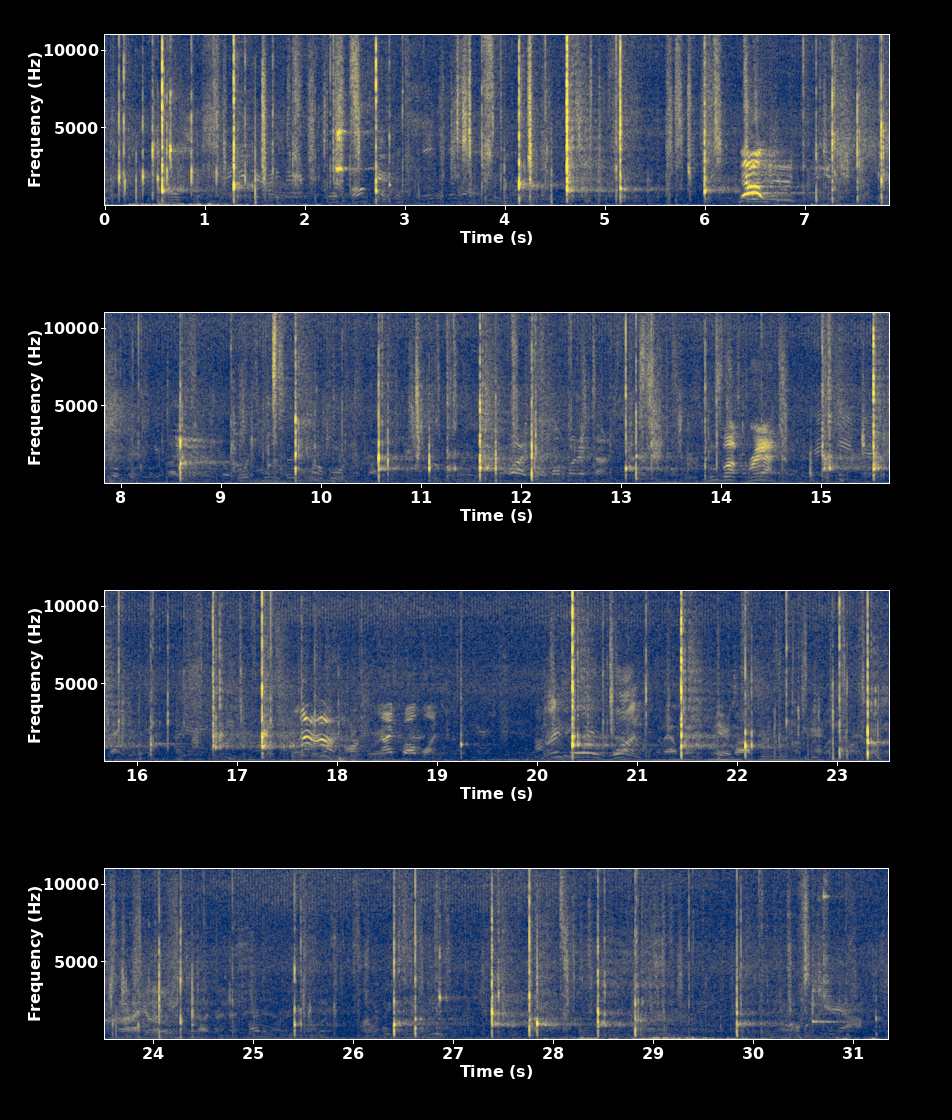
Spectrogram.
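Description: Pickleball rallies: hard paddles striking the plastic ball, many sharp pops at irregular intervals, some in quick runs.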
